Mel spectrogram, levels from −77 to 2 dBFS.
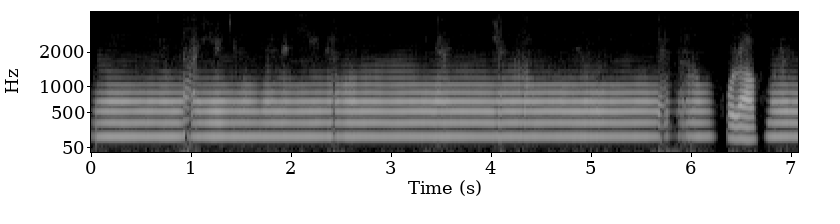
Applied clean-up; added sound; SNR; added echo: neural separator model SepFormer WHAMR!.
